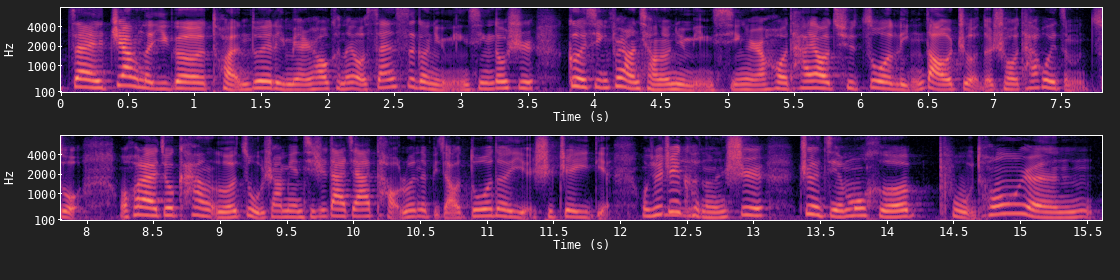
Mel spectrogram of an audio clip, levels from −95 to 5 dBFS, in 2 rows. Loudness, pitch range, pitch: -27 LUFS, 200-250 Hz, 220 Hz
